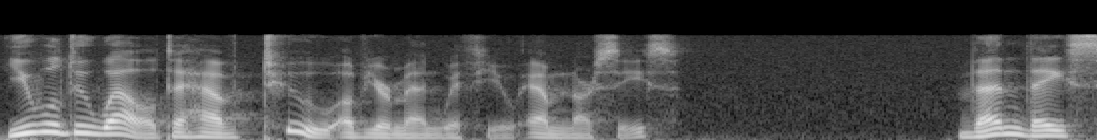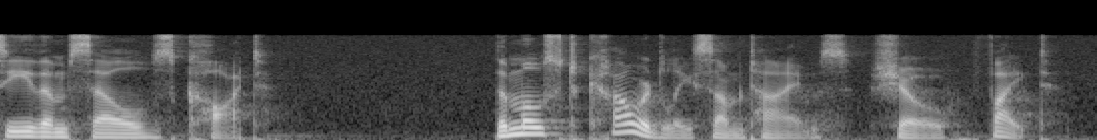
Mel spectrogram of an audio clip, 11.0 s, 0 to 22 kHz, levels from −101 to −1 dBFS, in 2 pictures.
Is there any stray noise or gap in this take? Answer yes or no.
no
